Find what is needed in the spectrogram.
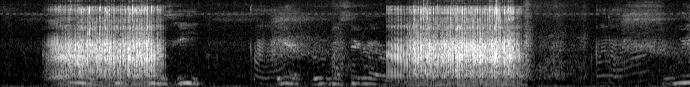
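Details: Two loud, harsh snoring breaths with softer squeaky, whistling sounds between them; snoring during sleep.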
